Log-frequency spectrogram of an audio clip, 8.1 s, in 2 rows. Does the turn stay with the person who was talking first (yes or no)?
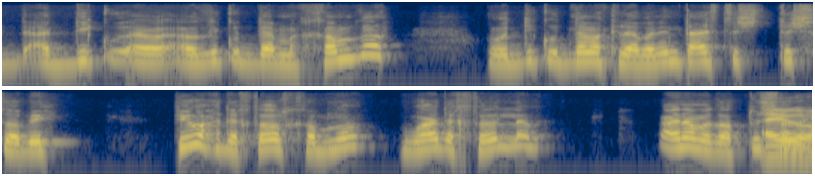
no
